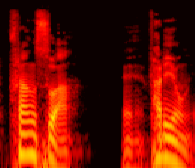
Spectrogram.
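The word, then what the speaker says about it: François Varillon: 불어 배우신 분들은 아니시겠지만 프랑스와 바리옹. L자가 두 개가 있는데 L자를 발음을 안 해요, 그렇죠? 또 앞에 S자가 뒤에 있는데 S자 발음 안 했죠, 그렇죠?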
